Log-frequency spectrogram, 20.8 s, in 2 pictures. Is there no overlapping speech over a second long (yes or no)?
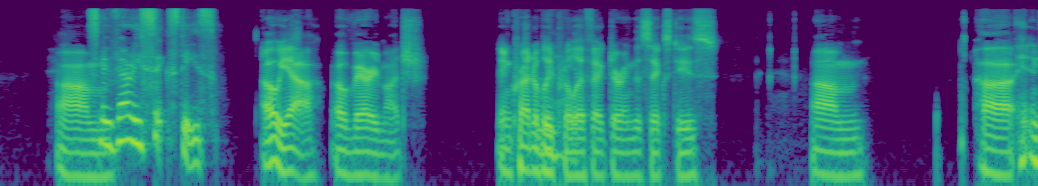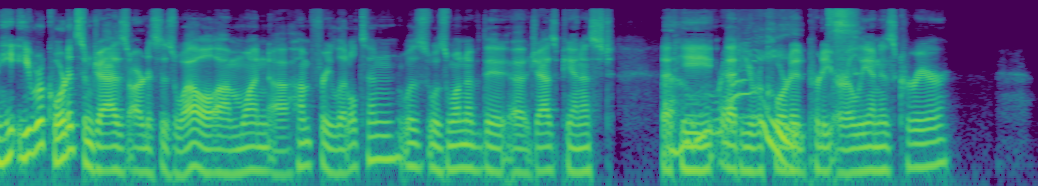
no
